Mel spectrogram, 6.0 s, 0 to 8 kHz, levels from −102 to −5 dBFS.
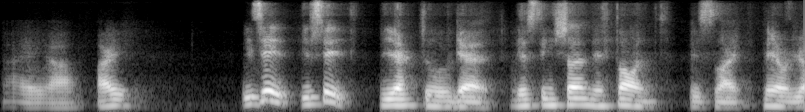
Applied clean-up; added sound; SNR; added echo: neural mask model DeepFilterNet 3.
